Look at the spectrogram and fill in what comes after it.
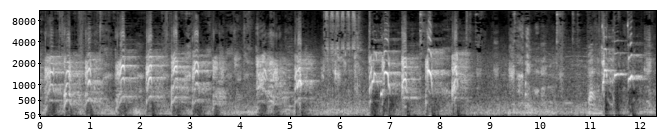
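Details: Barking German Shepherd shown in attack shots: strong, harsh barks repeating about twice a second in uneven bursts, some yelping notes among them, over a steady background hiss with a brief burst of clatter midway.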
